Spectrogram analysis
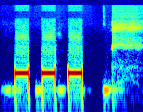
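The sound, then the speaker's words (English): Telephone tones sound while calling back a caller who has hung up: three short, even beeps at a steady mid pitch, then a fainter, higher tone. “Let me call back. This is ridiculous. The caller has hung up.”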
